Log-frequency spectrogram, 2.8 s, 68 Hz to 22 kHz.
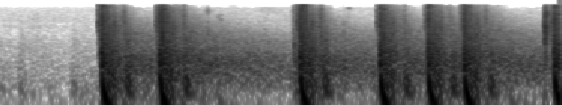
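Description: Rifle gunfire in the Arma 3 PvP battle comes as sharp, loud single shots at uneven intervals, with six or seven cracks. Each shot is followed by a short echoing tail.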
